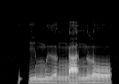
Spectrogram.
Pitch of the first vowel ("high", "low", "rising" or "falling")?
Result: rising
